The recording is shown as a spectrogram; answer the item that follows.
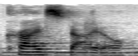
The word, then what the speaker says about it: Kry-Style: right get the cry how do you pronounce it cry style get the cry style experience yeah uh yeah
